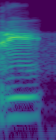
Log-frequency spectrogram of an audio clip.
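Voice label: Speech Sound Russian; DCS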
